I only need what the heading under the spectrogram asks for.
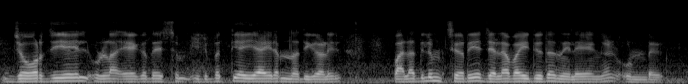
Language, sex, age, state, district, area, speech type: Malayalam, male, 18-30, Kerala, Wayanad, rural, read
